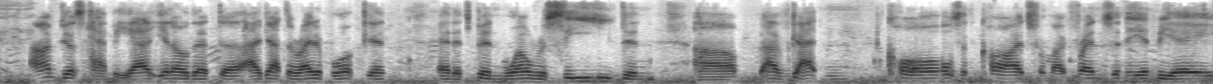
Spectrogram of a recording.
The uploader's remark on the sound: Live from the Ardmore Car Show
